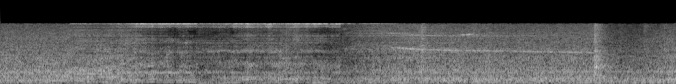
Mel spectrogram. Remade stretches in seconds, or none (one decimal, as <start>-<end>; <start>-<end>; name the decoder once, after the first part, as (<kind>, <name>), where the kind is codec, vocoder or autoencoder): 0.7-3.4 (codec, SNAC)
